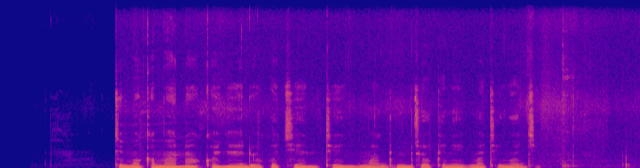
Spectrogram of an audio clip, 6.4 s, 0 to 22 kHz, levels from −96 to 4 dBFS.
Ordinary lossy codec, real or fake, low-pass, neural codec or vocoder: none; real; none; none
